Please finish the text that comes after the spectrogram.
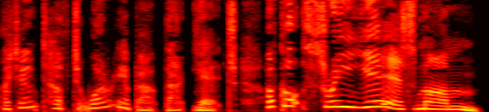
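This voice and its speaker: A sullen, snappish teenage girl, played by a woman narrator in an audiobook drama. The voice leaps high and swoops with indignation, protesting as if thoroughly fed up. The sound is close and dry. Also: very animated, moderate pace, no room sound. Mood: defiant, exasperated.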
